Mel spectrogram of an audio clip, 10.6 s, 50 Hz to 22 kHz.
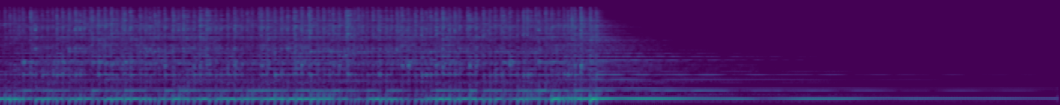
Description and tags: sant-roll-D#4
recordings of an indian santoor, especially rolls plaid on single notes; pitch is indicated in file name, recorded using multiple K&K; contact microphones
acoustic, percussion, santoor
